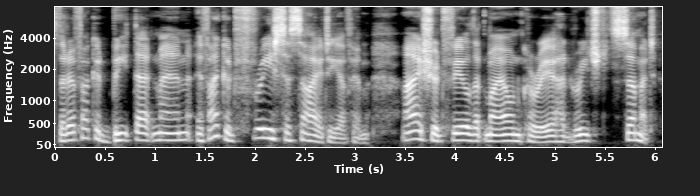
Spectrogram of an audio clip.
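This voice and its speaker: A man's voice: fairly high pitch, pitched above the performer's own voice, close to an everyday voice. A man playing a brilliant, weary but resolute Victorian detective in a one-man audio drama, articulate, formal and emphatic.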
